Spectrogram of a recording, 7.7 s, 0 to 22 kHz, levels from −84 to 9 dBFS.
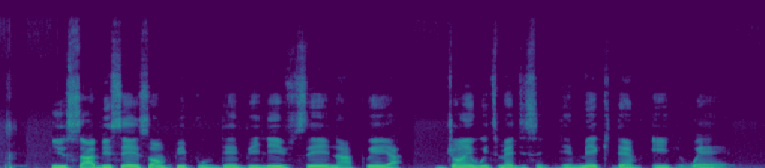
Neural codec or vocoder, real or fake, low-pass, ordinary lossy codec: none; real; 19.8 kHz; none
